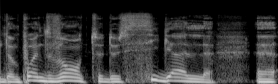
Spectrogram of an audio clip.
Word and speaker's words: Seagale: Alors ça s'écrit S e A G A L E. Il y a un petit jeu de mots quand même au passage hein. C'est ça exactement. Tout simplement en fait la sigale Toulon comme la marque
